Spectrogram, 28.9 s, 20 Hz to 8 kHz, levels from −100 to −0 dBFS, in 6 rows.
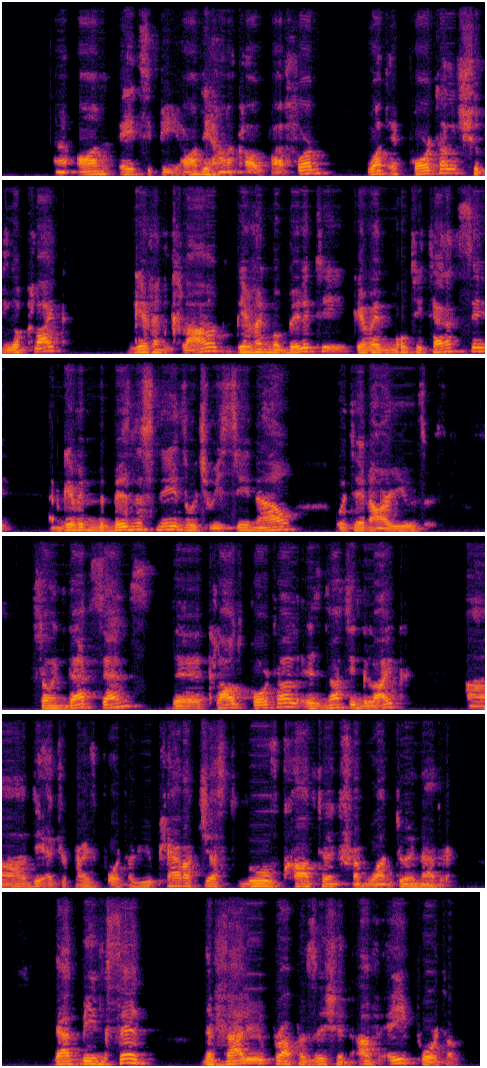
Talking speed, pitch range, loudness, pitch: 135 wpm, 100-130 Hz, -28 LUFS, 115 Hz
